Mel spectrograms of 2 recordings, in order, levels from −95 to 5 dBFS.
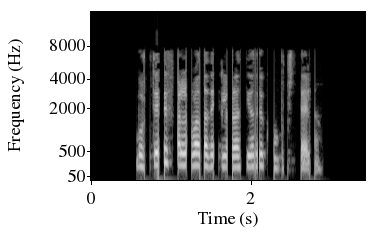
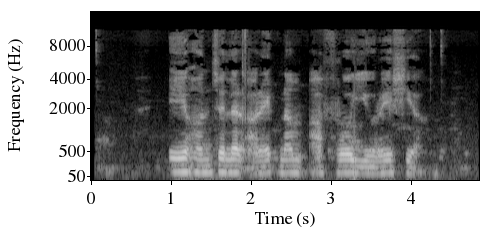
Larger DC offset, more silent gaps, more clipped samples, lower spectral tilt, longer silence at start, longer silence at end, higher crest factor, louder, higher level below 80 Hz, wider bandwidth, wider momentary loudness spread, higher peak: neither; first, 2.57-2.61 s vs none; neither; about the same, -4.5 dB/octave vs -5.5 dB/octave; first, 0.55 s vs 0.05 s; first, 0.55 s vs 0.15 s; about the same, 20 dB vs 18 dB; first, -18 LUFS vs -23 LUFS; about the same, -52 dBFS vs -52 dBFS; second, 7.6 kHz vs 11.5 kHz; first, 13 LU vs 10 LU; first, 0 dBFS vs -6 dBFS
